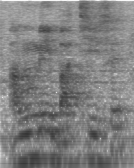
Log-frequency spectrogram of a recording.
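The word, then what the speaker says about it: Henri Matisse: 헨리 앙리라고 읽는 건가? 앙리 마티세? 마티세? 앙리 마티세? 앙리 마티세? 드라마라만 그게든 나 적당히 좋아하는 게 그게든 나 적당히 다가가는 게 천혜원 닮았다고? 어우 좀 닮았네. 어, 앙리 마티즈 맞나봐요.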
